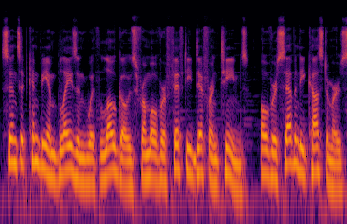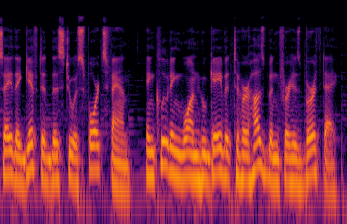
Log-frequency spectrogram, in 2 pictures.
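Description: A man with a mid-range voice reads a scripted countdown of product picks in an even, measured voice-over. Faint music plays softly underneath his narration. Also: medium pitch.

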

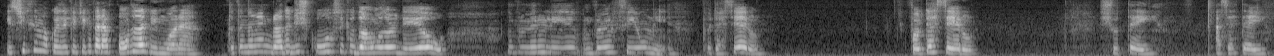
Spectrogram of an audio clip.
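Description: A YouTuber with a high voice talks fairly quickly but with long pauses while taking a quiz on her channel. She chats casually, teases herself and shows a competitive, self-mocking, chatty side.

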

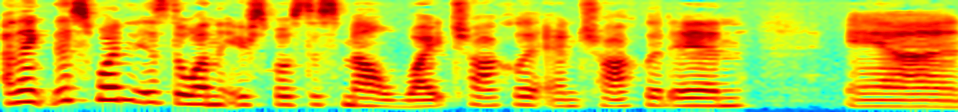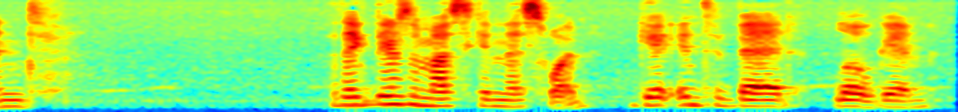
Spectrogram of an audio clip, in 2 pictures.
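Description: A young woman, a mother at home, chatting casually through a candle review, rambling with fillers and sometimes dropping to a whisper. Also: mid-range voice. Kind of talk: casual product review vlog. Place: home, kids nearby.

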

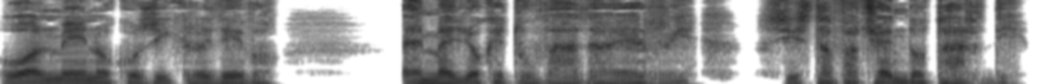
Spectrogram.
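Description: A man voicing a kind but careful adult wizard teacher in an audiobook, calm and measured. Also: rumbling low, slightly rough, no room sound, studio quality, exaggerated voice. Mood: guarded. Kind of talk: audiobook character voice.

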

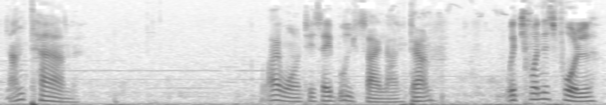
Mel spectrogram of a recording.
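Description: A young man commenting on his own gameplay in a casual let's-play, muttering to himself, swearing often and breaking into sudden loud outbursts. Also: mid-range voice, lively intonation, slow pace, faint music behind. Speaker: gamer narrating his play.

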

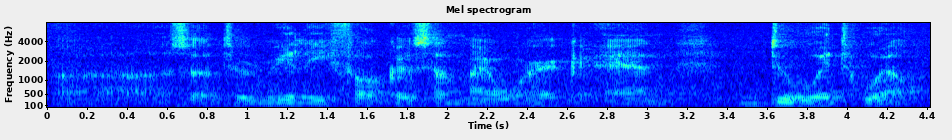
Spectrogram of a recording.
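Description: Deep-voiced French-accented man in his sixties. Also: level tone, measured pace, vocal fry, roomy sound, heavy background noise. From Egypt. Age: 60s. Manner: earnest, thoughtful, searching for words. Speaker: coach. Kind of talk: reflective interview answers. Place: indoor hotel room.

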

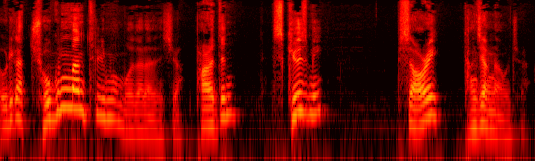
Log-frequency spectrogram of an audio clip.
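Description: A man's voice: mid-range voice, dry recording, clean studio sound. A man giving an English lecture, acting out little example dialogues as he explains. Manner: animated, acts out example dialogues. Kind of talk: classroom lecture.

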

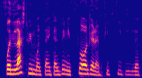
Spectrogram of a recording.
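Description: A woman's voice: lowish voice, fast talker, a little mellow, no echo. A young Nigerian woman presenting business news in a studio chat, talking through figures with fillers and easy laughs. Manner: chatty, laughs easily, many fillers. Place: TV studio with seated guests. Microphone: studio mic on boom arm.

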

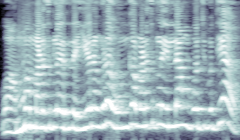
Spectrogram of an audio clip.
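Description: A woman's voice: extremely high pitch, rapid-fire. A performer voicing a vengeful, scheming old village woman in a cartoon, speaking in a taunting, scolding way. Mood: scornful. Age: older. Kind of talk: animated cartoon voice acting.

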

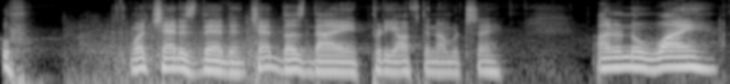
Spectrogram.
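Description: A man's voice: mid-range voice, moderate pace, slight background noise. A man from Lithuania, casually commenting on gameplay and chatting with his viewers. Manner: chatty, thinking aloud, talks to chat. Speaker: gaming livestreamer.

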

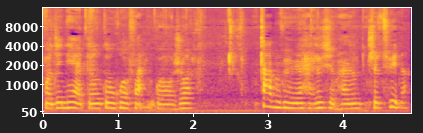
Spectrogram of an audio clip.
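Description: A woman's voice: lowish voice, steady tone, fairly quick, dark tone, slight background noise. A woman vlogger chatting casually to camera while eating, talking while chewing, explaining matter-of-factly. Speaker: mukbang vlogger selling snacks.

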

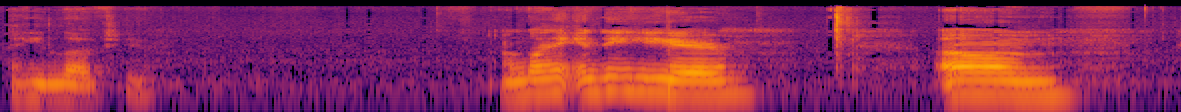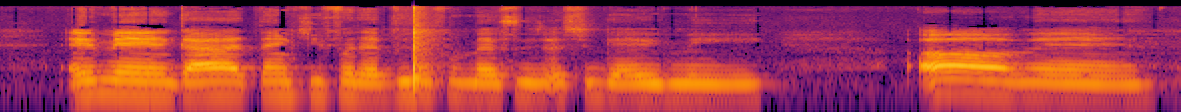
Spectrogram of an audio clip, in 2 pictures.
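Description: A woman's voice: fairly low pitch, little pitch movement, takes it slowly, pauses often, dark tone, a little hiss or hum. Fervent young woman preaching. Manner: fervent, repetitive, exclamatory preaching with chanted refrains. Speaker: host and preacher. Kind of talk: energetic sermon broadcast.

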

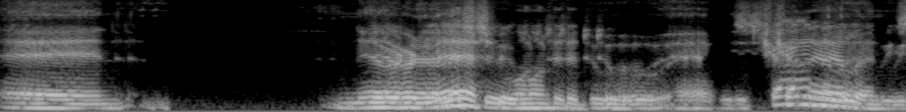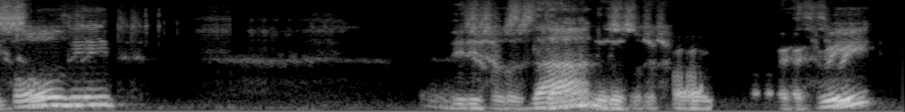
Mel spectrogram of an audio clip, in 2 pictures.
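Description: A man speaks at a leisurely, unhurried pace, delivering a technical keynote lecture to a conference. His voice is dark and mellow. He often stops and restarts, repeating small words as he gathers his next point. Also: mid-range voice, lively intonation, vocal fry, husky.

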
